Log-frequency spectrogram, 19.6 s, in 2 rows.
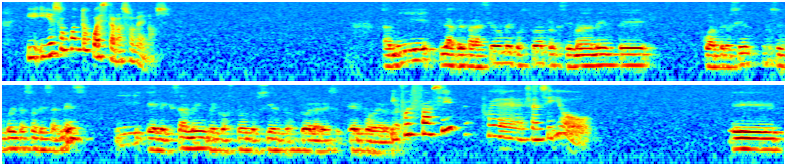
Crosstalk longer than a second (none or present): none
